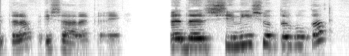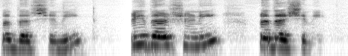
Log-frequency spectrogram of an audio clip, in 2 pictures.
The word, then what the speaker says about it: प्रदर्शनी: अब तक उम्मीद है सबको याद हो चुका होगा प्रदर्शनी का शुद्ध रूप क्या होता है, लेकिन फिर भी एक बार उच्चारण सही से करिए। प्रदर्शनी होता है, प्रदर्शनी, प्रदर्शिनी नहीं, प्रदर्शनी।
